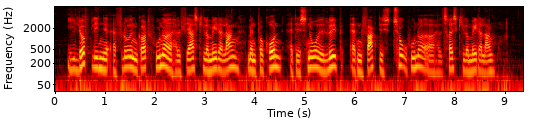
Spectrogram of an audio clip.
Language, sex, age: Danish, male, 32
